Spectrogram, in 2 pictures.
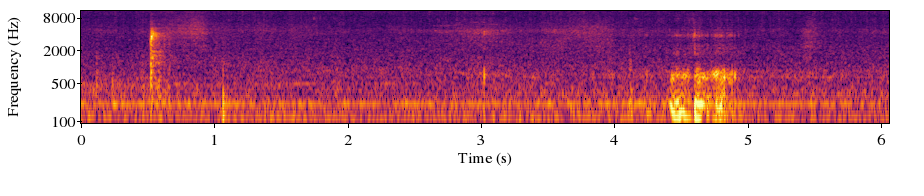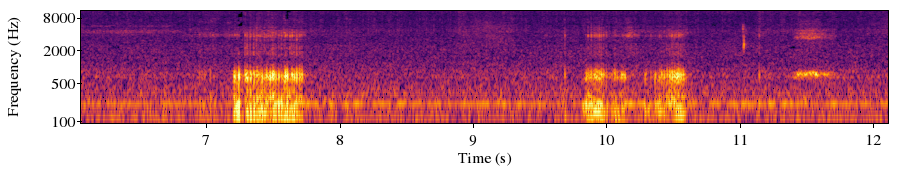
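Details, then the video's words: Sleeping pet cat snoring indoors, recorded on an Android phone: low rasping breaths in three soft bursts about every three seconds, each a short rough snore, with a steady low hum in the background. "My Cat Miss Piggy snoring..."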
